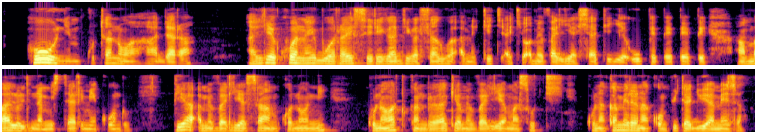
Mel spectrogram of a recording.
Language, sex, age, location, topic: Swahili, male, 18-24, Mombasa, government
